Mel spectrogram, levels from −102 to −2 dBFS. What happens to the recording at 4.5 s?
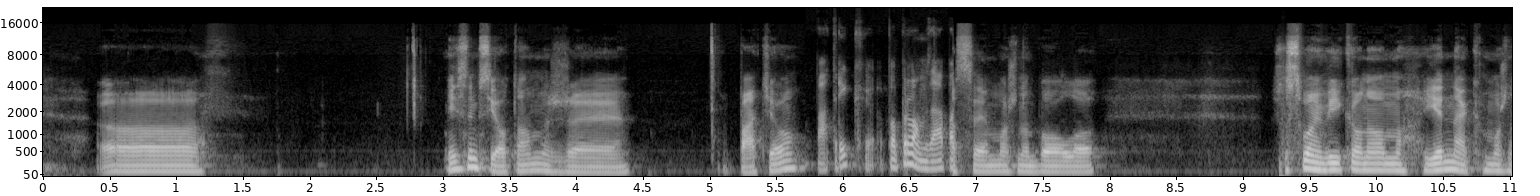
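Nothing goes wrong at 4.5 s; the speech runs through that moment intact, with no dropout, click or other fault.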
